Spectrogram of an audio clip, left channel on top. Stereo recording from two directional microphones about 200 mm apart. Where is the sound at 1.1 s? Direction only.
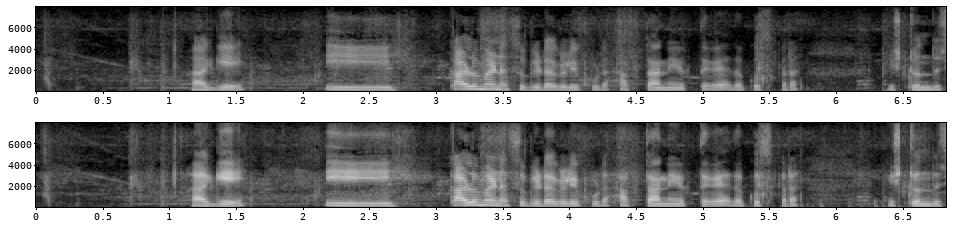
10° right (ahead or behind).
